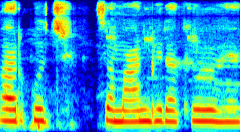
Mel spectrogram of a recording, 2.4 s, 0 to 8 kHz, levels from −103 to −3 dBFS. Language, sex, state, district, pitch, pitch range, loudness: Hindi, female, Bihar, Jahanabad, 255 Hz, 245-260 Hz, -18 LUFS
